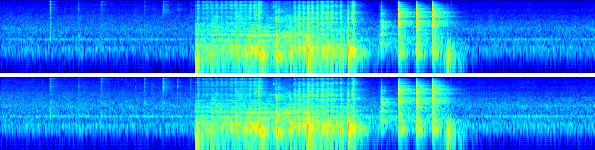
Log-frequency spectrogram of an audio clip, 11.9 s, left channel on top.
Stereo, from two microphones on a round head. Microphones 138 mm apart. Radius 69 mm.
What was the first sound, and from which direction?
Keys jangling, 40° left (ahead or behind).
